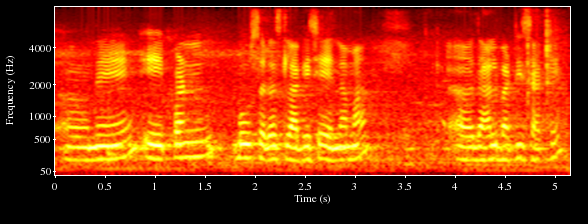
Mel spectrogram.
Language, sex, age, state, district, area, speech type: Gujarati, female, 45-60, Gujarat, Surat, rural, spontaneous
